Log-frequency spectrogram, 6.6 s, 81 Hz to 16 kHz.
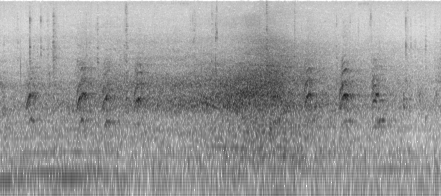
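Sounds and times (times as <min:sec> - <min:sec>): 
passing car: 0:00.0 - 0:06.6
steady outdoor hum: 0:00.0 - 0:06.6
small dog yapping: 0:01.2 - 0:02.2, 0:04.0 - 0:05.9.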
